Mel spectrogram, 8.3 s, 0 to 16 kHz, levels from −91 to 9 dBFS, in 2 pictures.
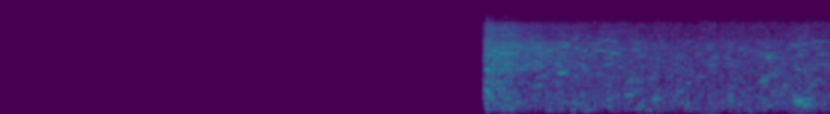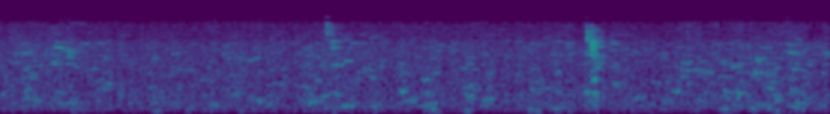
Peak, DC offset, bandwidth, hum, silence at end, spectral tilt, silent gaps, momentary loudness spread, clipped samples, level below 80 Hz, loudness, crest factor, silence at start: -22 dBFS; under 0.1%; 9 kHz; none; 0 s; -1 dB/octave; none; 15 LU; under 0.1%; under -90 dBFS; -48 LUFS; 30 dB; 2.4 s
